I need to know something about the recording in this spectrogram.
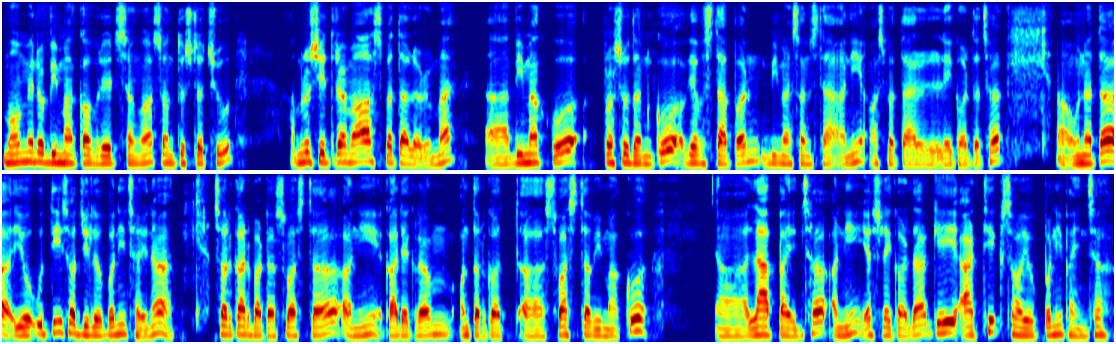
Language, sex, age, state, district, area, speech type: Nepali, male, 18-30, West Bengal, Darjeeling, rural, spontaneous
